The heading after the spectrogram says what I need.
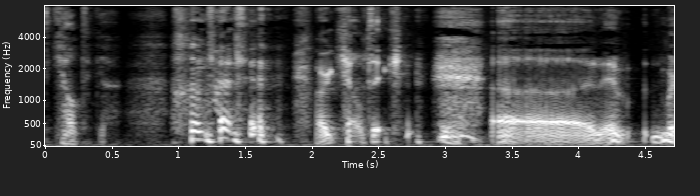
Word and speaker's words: Celtic: if you're articulating in spain where the the celtica comes in but it's just about everywhere else it's celtic or celtic uh we're not a basketball team but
